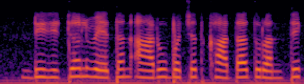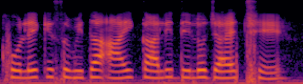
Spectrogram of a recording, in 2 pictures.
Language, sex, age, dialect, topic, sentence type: Maithili, female, 51-55, Angika, banking, statement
